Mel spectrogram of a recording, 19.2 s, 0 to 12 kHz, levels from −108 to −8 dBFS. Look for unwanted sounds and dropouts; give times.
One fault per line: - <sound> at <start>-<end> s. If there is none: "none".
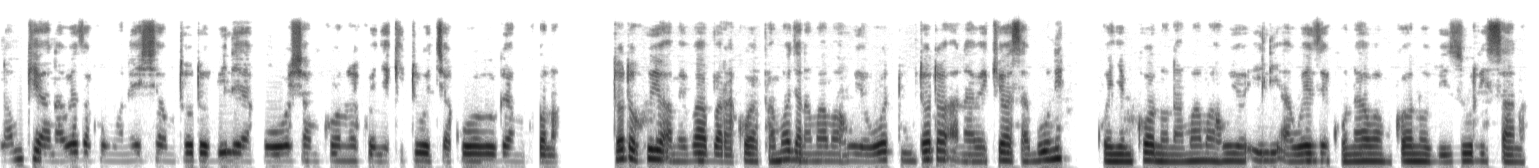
- dropout at 6.7-6.8 s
